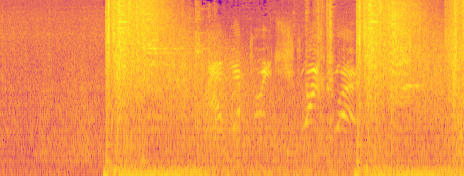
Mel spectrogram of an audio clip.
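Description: A tank cannon fires with a loud, deep boom and a rumbling echo.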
